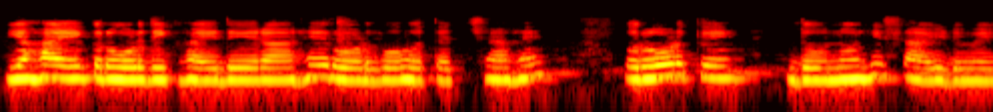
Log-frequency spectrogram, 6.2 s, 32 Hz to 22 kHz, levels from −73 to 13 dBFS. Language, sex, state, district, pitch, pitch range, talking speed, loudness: Hindi, female, Punjab, Fazilka, 220 Hz, 210-240 Hz, 155 wpm, -15 LUFS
